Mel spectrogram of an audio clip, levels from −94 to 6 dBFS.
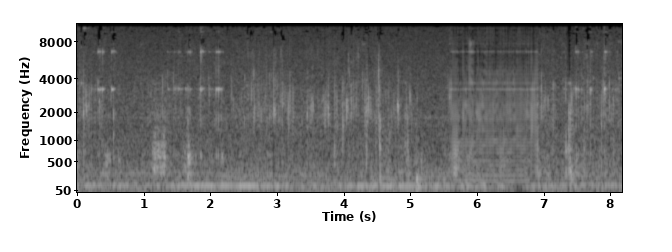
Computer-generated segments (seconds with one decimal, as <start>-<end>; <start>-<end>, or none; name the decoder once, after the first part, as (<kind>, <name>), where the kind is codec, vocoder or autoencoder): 5.6-6.9 (vocoder, BigVGAN v2)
